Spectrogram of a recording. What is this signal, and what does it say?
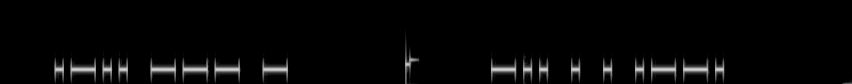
Morse code, heard as a keyed tone, about 15 wpm, 700 Hz. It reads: LOT DEEP
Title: Sentences from Top 500 Words - New Word Drill - 15wpm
